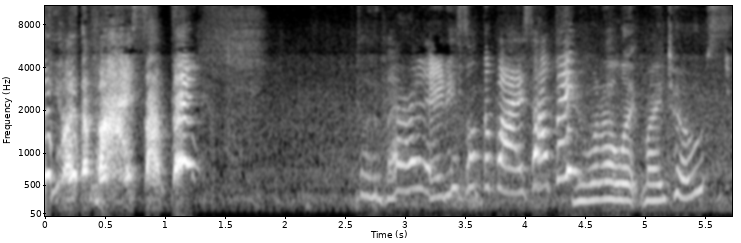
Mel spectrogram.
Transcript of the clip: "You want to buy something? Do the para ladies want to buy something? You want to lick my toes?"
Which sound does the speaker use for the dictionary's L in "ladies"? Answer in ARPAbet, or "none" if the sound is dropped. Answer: N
